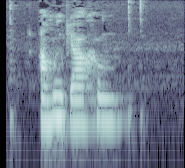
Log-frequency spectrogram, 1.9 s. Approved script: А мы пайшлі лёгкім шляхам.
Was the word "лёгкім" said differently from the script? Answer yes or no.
yes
